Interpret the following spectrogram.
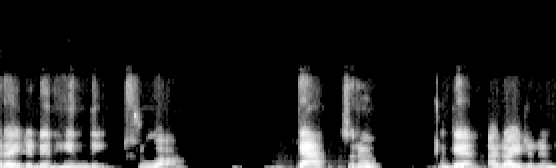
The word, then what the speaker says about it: quatre: It's quatre. Literally, it is quatre.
